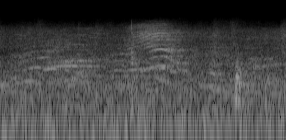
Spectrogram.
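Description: Children's voices and chatter in a schoolyard, with a high child's call about a second in and a brief sharp click near the end.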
